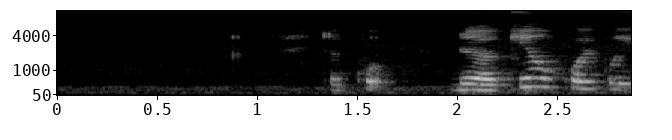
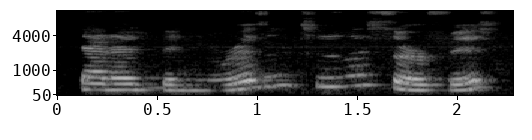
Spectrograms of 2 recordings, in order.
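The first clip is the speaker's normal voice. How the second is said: usual speaking voice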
